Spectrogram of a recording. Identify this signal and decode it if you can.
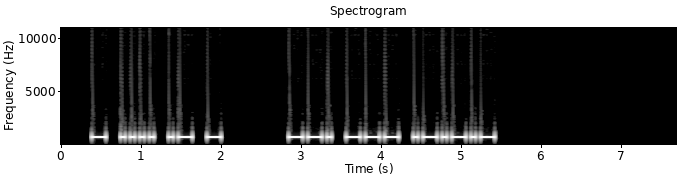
Morse code, heard as a keyed tone, about 20 wpm, 700 Hz. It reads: THAT GO.
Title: 2x Word-Spacing - Sentences from Top 300 Words - 20wpm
